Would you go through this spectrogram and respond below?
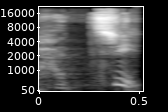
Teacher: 그래서 발음은 우리가 쓸 때는 디귿티읕으로 쓰지만 발음은 지읒치읒으로 난다 이 말이야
